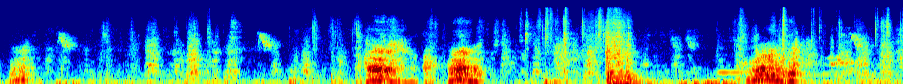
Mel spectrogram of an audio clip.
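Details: Brizz and Copper, a pair of Standard Poodles, go all out wrestling in play with their toys. Rough growls and snarls burst out repeatedly between rustling and thumps of movement.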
